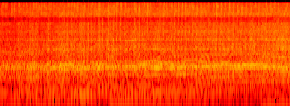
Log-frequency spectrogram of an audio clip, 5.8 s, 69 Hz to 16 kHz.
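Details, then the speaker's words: Kawasaki Ninja RR two-stroke with racing exhaust during carburetor tuning, pilot jet 25, main jet 270, needle changed: raspy buzz revving slowly, briefly held back around 7000 rpm, then spins freely through 8-10k at full throttle; carb setting suspected, not confirmed. "jadi Tadi sempet ada tertahan di RPM 7000 that nah tapi setelah digas pol 8 9 10 ke sana itu udah apa yang namanya udah enaklah lah Udah lepas gitu"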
